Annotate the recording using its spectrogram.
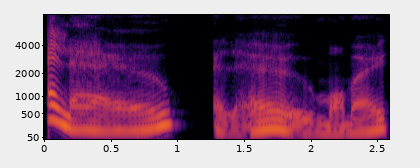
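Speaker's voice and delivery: unhinged put-on creature voice, drawn-out "hello". Speaker demonstrating what it sounds like; psycho voice. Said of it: "Doesn't that sound psycho?".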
